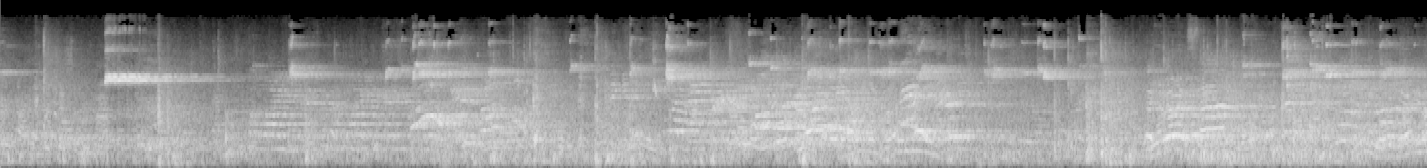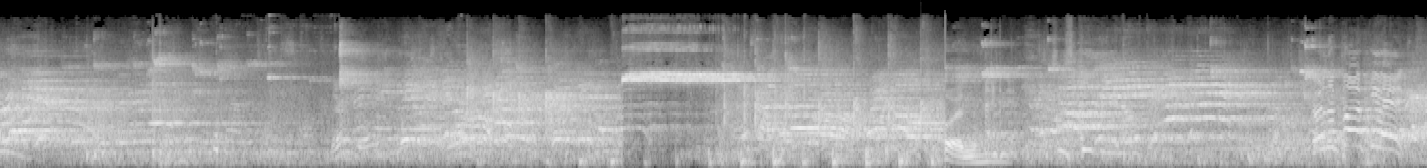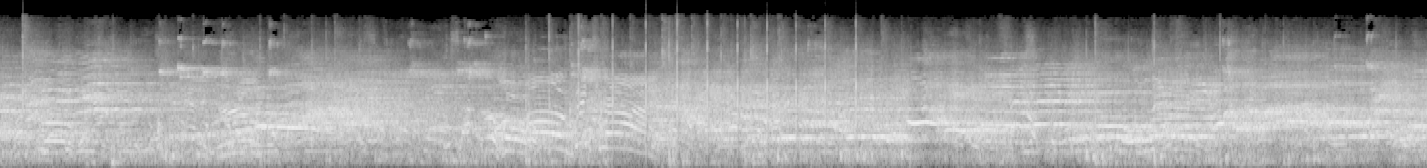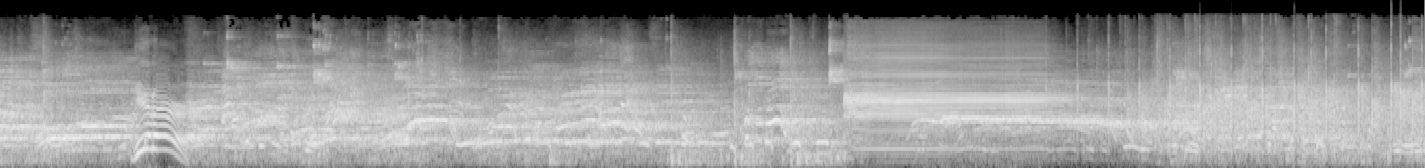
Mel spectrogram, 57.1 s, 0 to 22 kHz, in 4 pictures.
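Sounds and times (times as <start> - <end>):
basketball bouncing on court: 4.7 - 7.4, 10.5 - 11.4, 49.5 - 51.5
players and spectators shouting: 11.4 - 16.9, 17.6 - 55.9
scoreboard buzzer: 51.2 - 53.5.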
